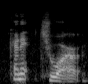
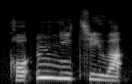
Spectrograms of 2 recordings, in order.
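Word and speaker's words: こんにちは: For example, konnichiwa is not konnichiwa, but konnichiwa. It has 5 syllables.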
